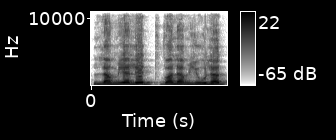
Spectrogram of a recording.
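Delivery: slow, loud, careless recitation meant to be marked wrong; deliberately wrong recitation. Shown as a demonstration. Testing the app, he recites wrongly on purpose, slow and loud. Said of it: "میں اس کو غلط پڑھوں گا".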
